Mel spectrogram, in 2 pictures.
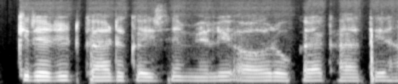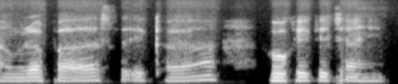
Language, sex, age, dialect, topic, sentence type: Bhojpuri, female, 18-24, Southern / Standard, banking, question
